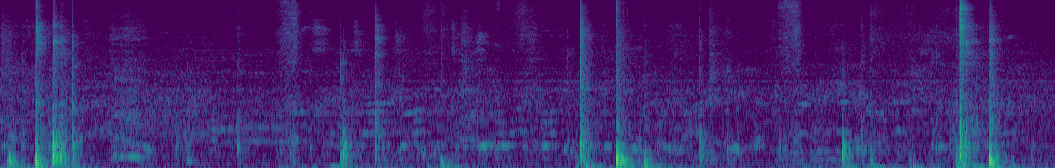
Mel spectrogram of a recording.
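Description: Metal card-box briefcase being handled and turned over on a table: a series of sharp knocks and clunks, the loudest about half a second in, around six seconds in and just before the end.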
